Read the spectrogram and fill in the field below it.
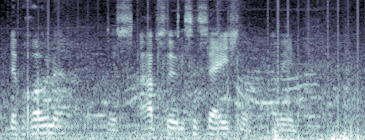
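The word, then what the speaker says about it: De Bruyne: stepped up and de de brona as should correctly pronounced de brona was absolutely Sensational I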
